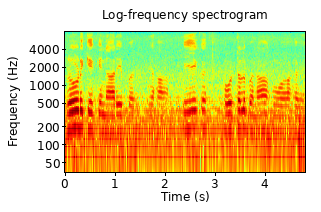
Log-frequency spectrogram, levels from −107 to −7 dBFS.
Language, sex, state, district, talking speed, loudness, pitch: Hindi, male, Haryana, Charkhi Dadri, 125 wpm, -18 LUFS, 155 Hz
